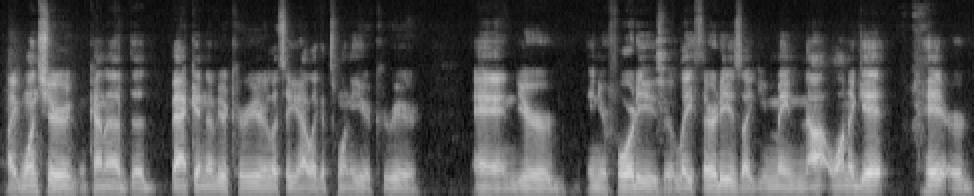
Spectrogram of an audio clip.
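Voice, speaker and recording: A man in his twenties, born in Venezuela and raised in Miami, answering interview questions as an NFL kicker in a relaxed way, with lots of filler words. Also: low voice, moderate pace, clear, resonant tone, muffled recording. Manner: laid-back, lots of ums and likes.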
